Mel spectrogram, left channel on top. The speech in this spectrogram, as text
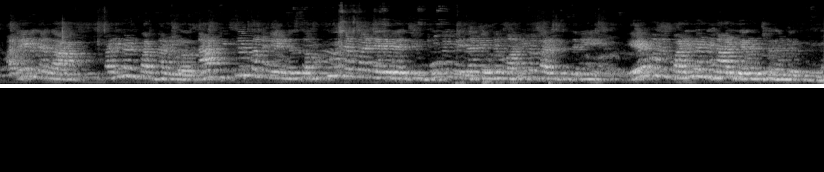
అదే విధంగా 11:14 నాకు ఇచ్చిన పని నేను సంపూర్ణంగా నెరవేర్చి భూమి మీద నిన్ను మహిమ పరిస్థితిని. ఏమని 12:4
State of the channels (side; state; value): right; silent; digital silence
